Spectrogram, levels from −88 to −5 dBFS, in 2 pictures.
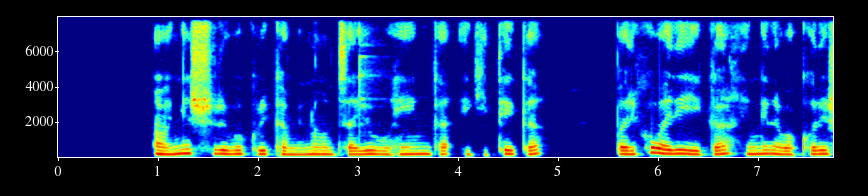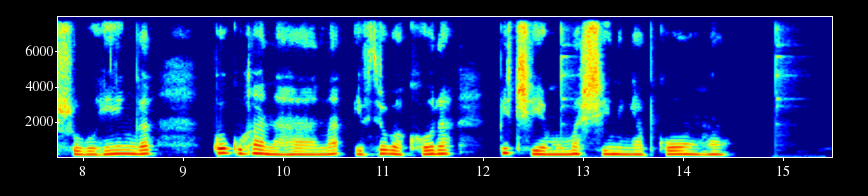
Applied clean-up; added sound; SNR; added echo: none; Cutlery, silverware; 18 dB; none.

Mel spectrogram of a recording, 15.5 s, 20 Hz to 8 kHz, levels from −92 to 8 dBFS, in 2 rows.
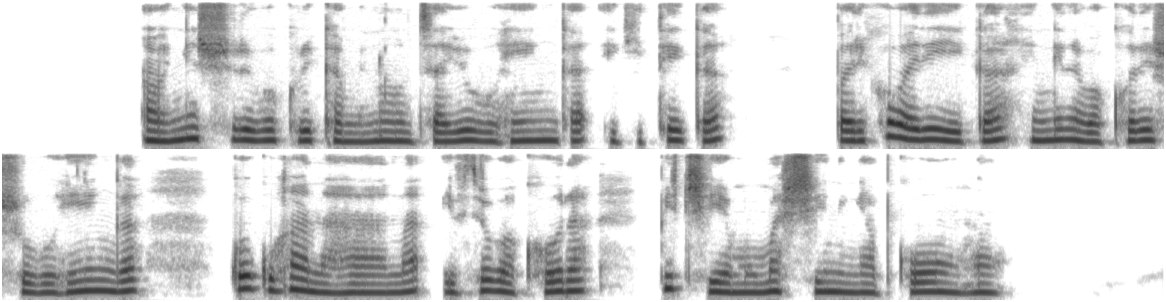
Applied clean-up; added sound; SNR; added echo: none; none; none; none.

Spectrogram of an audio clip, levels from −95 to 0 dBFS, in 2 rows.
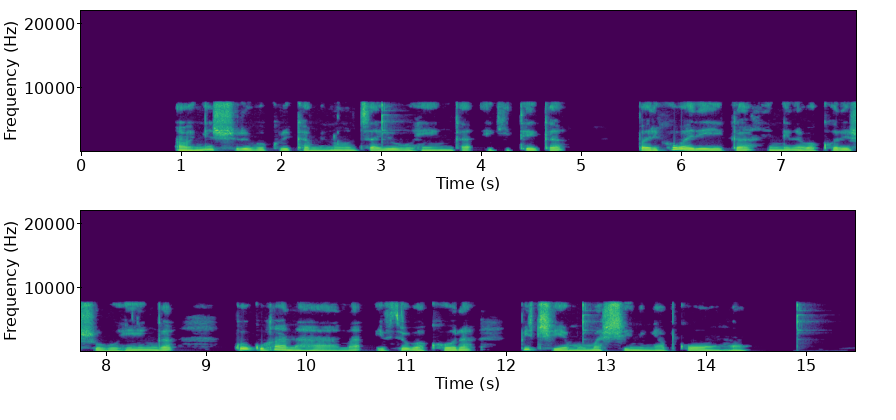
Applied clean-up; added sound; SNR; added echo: classical method spectral subtraction.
